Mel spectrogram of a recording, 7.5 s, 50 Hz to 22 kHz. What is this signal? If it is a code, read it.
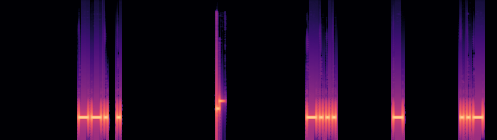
Morse code, heard as a keyed tone, about 25 wpm, spaced as for 11 wpm, 700 Hz. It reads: GE BTU
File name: Top 20 QSO Elements - 6x Character Spacing - 25wpm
